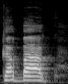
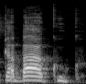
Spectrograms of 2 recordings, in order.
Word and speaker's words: Habakkuk: Donc, cette consonne finale, on ne va pas le prononcer. Maintenant, comment on prononce le nom? On prononce Kabaku. Kabaku. D'ailleurs, Edom a bien prononcé cela ici. Si vous voyez phonétique, Kabaku. Et si nous allons dans Blue Letter 2265, c'est toujours là. 2265, prononciation, vous avez Kabaku. Et ils prononcent Kabakuk.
